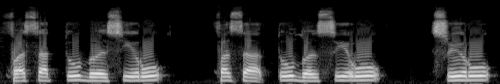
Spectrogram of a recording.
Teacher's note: صاد کو بھی پر کرنا ہے اور را کو بھی پر کرنا ہے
